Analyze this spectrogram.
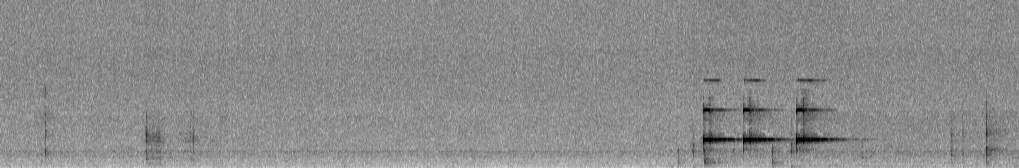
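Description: Metal probe tips tap lightly on a circuit board.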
